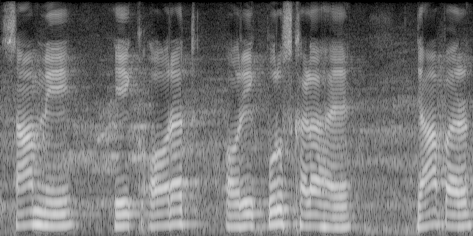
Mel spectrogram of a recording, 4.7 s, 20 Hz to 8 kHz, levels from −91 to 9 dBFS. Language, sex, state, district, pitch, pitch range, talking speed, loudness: Hindi, male, Madhya Pradesh, Katni, 150 Hz, 145-165 Hz, 125 wpm, -12 LUFS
